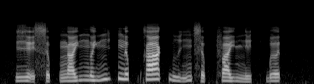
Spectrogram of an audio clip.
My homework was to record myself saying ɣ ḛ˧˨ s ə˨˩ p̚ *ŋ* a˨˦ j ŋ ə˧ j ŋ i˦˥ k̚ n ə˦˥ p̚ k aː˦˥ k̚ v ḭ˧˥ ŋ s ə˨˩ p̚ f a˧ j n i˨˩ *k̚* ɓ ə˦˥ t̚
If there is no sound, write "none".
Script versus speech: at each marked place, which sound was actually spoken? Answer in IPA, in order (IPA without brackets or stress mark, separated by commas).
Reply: ŋ, t̚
